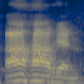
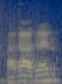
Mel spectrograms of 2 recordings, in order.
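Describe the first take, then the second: First: Aharen, with a clear h after the first A; careful "Aharen", breathed h in the middle; corrected name. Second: Araren, with an r in place of the h; questioning "Araren", h swapped for r; mispronounced name. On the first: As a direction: say "Aharen" with an audible h. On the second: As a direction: stumble on the name as "Araren", unsure. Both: Real, not acted. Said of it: "Her name is Aharen".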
